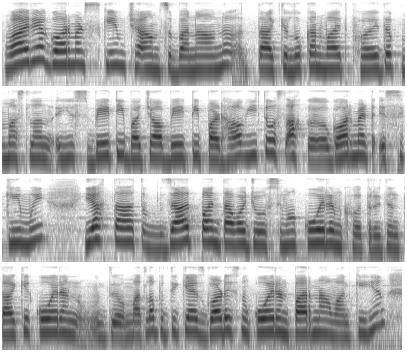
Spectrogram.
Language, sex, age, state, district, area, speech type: Kashmiri, female, 18-30, Jammu and Kashmir, Budgam, rural, spontaneous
